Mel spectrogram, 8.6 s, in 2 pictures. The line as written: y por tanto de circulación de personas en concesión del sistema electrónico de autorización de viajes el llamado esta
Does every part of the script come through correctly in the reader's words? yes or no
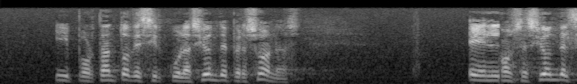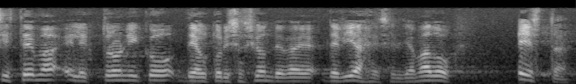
yes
